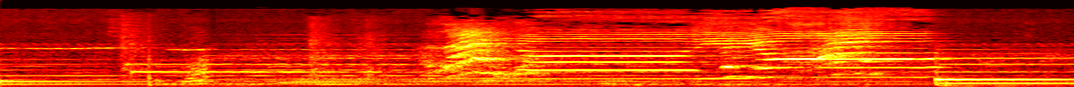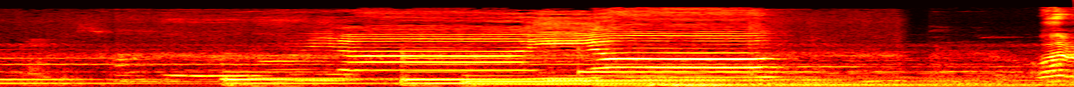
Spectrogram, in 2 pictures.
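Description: A high, childlike voice sings a melody over music, with no clear animal call.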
